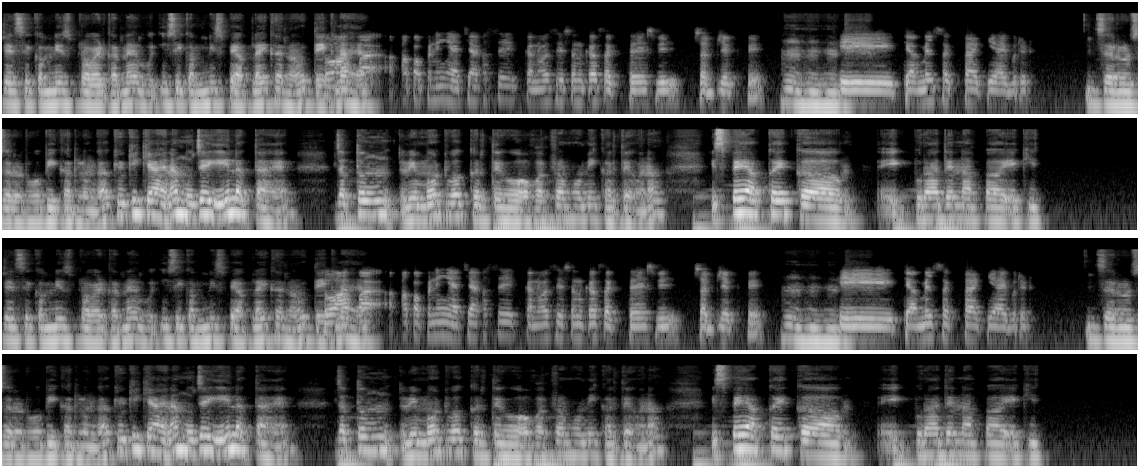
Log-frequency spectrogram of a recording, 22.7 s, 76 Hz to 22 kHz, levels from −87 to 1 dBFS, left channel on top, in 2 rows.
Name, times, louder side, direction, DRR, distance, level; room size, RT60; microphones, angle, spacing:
voice 1, 0.0-3.7 7.8-8.4 10.8-21.7, left 3 dB, 80° left, 0.9 m, -24 dB
voice 2, 3.2-7.6 8.4-10.3, left 1 dB, 10° right, 0.8 m, -29 dB
sound 1, 14.7-15.1 16.3-17.1 18.3-19.1 20.3-21.1, right 1 dB, 25° left, 1.3 m, -31 dB
4.6 x 2.4 x 2.9 m
head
